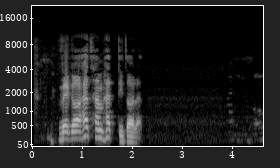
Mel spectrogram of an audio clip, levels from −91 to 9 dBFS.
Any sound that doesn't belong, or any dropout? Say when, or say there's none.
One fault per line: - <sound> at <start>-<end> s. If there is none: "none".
none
